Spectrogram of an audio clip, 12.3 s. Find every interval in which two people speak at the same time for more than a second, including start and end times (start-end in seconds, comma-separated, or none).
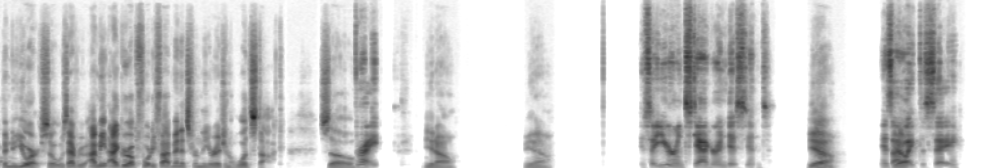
none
